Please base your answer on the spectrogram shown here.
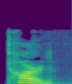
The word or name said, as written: tard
